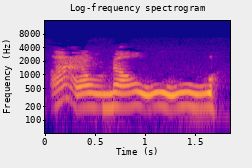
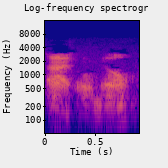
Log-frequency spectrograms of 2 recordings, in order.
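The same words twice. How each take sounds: First: High, drawn-out, singsong "I don't know"; silly high voice. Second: Low, soft, noncommittal "I don't know"; low mumble. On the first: Pretend. Goofing on his own uncertainty, silly high drawl. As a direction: jump way up and stretch the last word. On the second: Real, not acted. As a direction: let it drop low and quiet. Same words, low then high.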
